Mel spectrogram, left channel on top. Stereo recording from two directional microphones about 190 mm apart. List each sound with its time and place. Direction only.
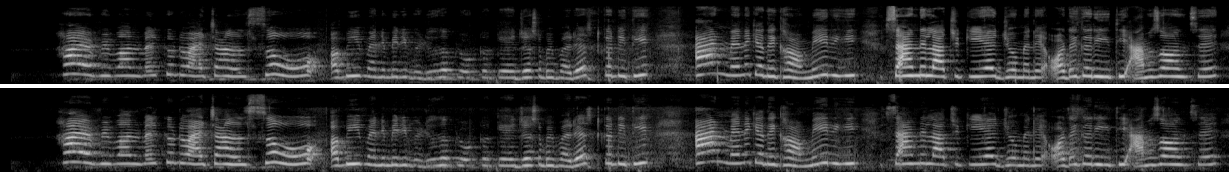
0.6 s a child's voice: 5° right (ahead or behind)
6.9 s a child's voice: 20° left (ahead or behind)
8.9 s a woman's voice: 55° left (ahead or behind); by 12.2 s 40° left (ahead or behind)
